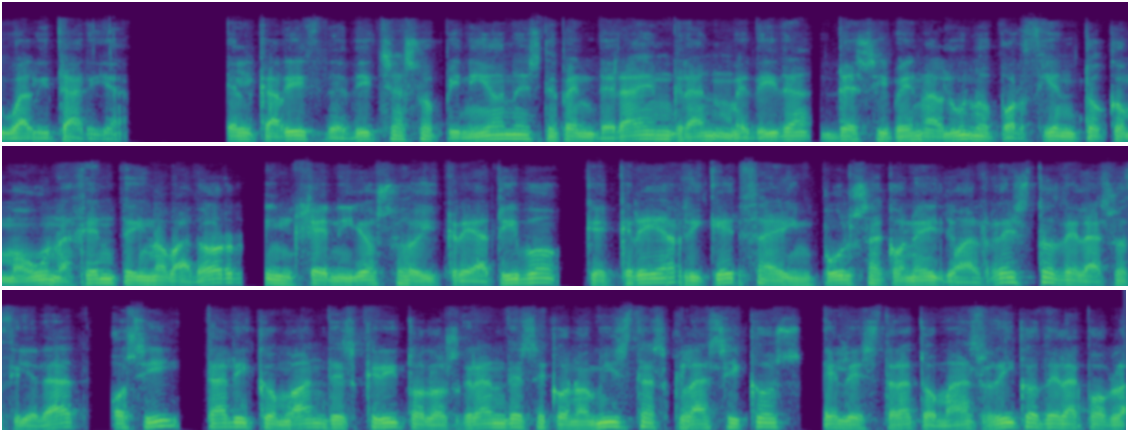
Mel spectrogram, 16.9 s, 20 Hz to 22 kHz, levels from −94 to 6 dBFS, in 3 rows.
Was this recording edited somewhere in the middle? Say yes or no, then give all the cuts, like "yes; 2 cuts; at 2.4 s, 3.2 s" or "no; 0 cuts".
yes; 1 cut; at 13.5 s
